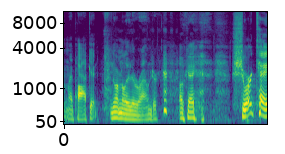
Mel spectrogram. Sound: giggles

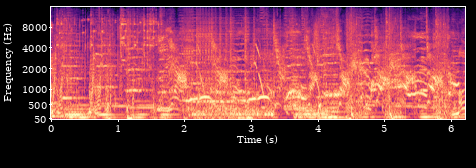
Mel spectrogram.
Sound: grunting

